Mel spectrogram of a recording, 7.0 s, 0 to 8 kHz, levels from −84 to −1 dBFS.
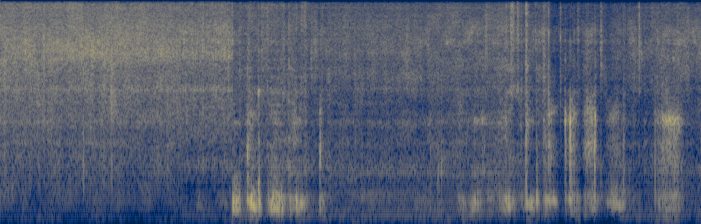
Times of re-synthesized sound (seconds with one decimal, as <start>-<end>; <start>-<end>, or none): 0.0-1.8; 2.4-7.0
